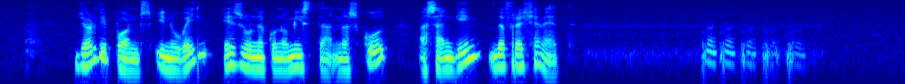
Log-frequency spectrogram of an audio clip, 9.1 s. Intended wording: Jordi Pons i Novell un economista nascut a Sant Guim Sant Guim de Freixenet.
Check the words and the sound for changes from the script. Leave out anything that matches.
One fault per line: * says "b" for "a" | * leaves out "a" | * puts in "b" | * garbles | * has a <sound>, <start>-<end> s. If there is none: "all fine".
* puts in "és"
* leaves out "Sant Guim"
* has a laugh, 7.0-8.1 s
